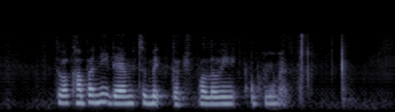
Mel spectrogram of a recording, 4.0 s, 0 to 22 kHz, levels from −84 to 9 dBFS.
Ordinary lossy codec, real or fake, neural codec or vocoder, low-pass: none; fake; codec, 24 kHz, 0.9 kbps, DualCodec; 7.2 kHz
